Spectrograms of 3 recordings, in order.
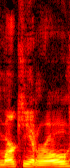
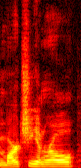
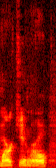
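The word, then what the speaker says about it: Marchion Ro: by the authors and they wanted it pronounced with a k so it's got more of a hard edged sound to it so i pronounce it marquee and row based on what they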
